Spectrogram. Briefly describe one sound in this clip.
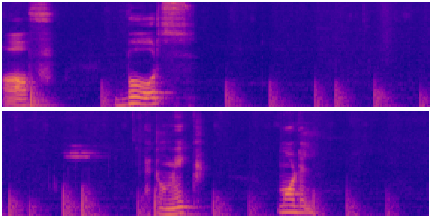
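A man speaks calmly and in short bursts, close by.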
